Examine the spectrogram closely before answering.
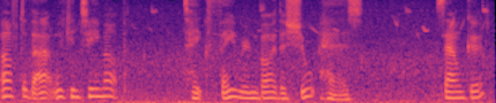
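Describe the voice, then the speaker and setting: A woman's voice: lowish voice, unhurried, close to an everyday voice. A woman playing a brash, battle-hardened warrior on the run from devils in a video game, with a blunt, cocky, sweary manner. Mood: fired up. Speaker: video game companion character. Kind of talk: dramatic video game voice acting. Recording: game audio with clear background noise.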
